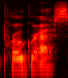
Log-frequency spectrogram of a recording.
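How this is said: It is said with a British or Canadian vowel. This is the pronunciation the speaker adopted on purpose. "pronouncing things in the British or Canadian way"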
